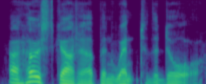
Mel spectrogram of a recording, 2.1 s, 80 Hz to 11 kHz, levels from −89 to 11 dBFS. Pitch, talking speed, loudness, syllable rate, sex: 110 Hz, 260 wpm, -19 LUFS, 4.8 syllables/s, male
